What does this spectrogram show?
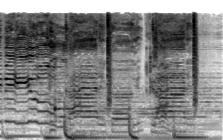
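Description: A pop song plays with a smooth sung melody over deep bass thumps and crisp percussion hits, steady and full-volume throughout, with no talking over it.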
